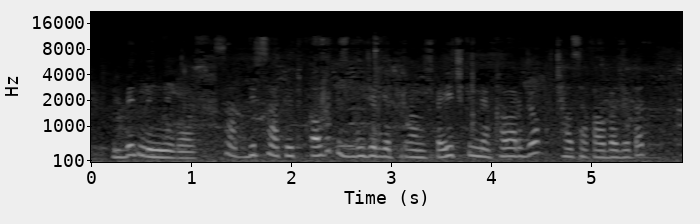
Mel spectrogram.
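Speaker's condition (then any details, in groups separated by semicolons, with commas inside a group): No condition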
